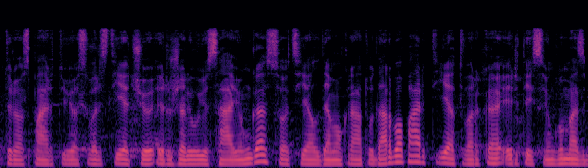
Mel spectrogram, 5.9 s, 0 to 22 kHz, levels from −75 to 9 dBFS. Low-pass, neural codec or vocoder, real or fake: 10.8 kHz; vocoder, 24 kHz, 100 mel bands, Vocos; fake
